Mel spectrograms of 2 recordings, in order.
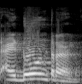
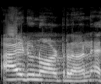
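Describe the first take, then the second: First: Do not is shortened into one syllable. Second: Do not is said as two full words. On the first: "speaking में थोड़ा आसानी हो तो short में" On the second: "ऐसे ना बोल के"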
